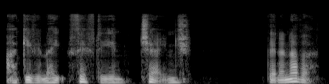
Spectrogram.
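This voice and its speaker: Guy reading as a nervous put-upon bartender, low and halting, dry close sound. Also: no echo. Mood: flustered. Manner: flustered, hesitant. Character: timid, miserable middle-aged male bartender.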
